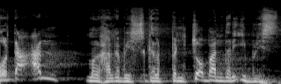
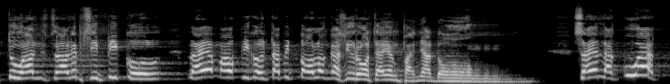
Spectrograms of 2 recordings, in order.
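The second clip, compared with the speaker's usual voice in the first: mock whining plea, higher and slow at first; whiny believer; 6 semitones higher than usual. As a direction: beg God for an easier cross, half-pleading. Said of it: "Banyak orang Kristen seperti ini". (orang Kristen merengek minta salib beroda)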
